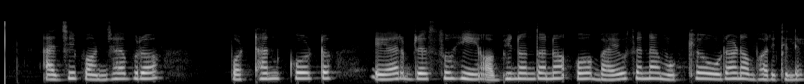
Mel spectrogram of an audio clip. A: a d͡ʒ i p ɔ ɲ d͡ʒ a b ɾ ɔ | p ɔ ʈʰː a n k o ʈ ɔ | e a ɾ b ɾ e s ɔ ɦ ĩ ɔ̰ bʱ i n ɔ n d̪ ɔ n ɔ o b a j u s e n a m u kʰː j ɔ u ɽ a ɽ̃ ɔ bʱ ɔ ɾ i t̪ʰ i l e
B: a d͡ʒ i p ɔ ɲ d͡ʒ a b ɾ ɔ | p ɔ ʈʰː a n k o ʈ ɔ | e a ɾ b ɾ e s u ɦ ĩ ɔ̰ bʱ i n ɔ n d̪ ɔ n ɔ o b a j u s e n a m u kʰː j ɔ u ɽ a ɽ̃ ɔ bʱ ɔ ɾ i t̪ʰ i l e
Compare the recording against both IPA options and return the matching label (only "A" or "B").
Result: B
